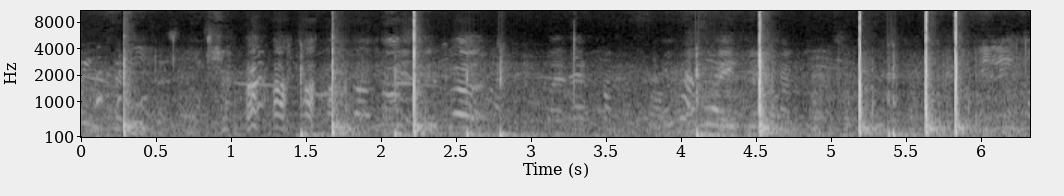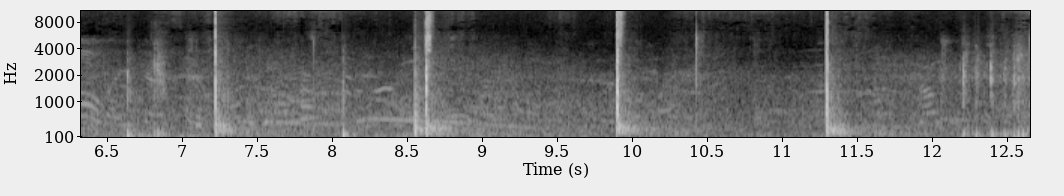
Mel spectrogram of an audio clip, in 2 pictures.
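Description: Aerial firework shells bursting: about a dozen sharp bangs at irregular intervals.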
